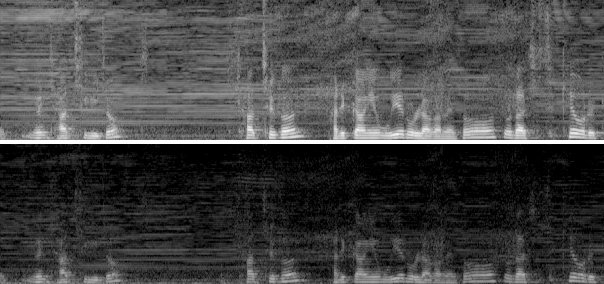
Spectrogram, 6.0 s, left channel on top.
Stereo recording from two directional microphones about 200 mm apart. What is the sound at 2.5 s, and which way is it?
Speech, 65° left (ahead or behind).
